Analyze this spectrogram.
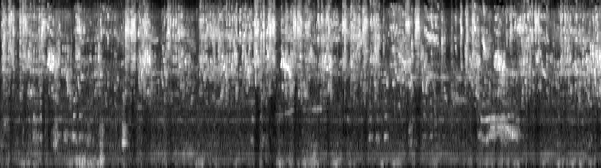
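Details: Chattering pet budgerigars in a family group, dense high twitters and chirps running throughout, with faint low knocks in the background.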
